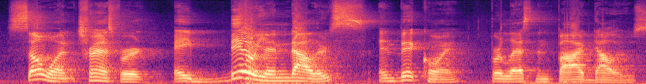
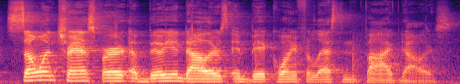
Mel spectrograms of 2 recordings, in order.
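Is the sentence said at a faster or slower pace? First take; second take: slower; faster. First: The sentence is spoken at a noticeably slower pace. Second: The sentence is spoken at a normal, quicker pace.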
